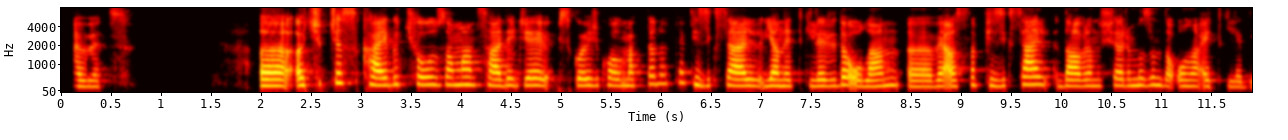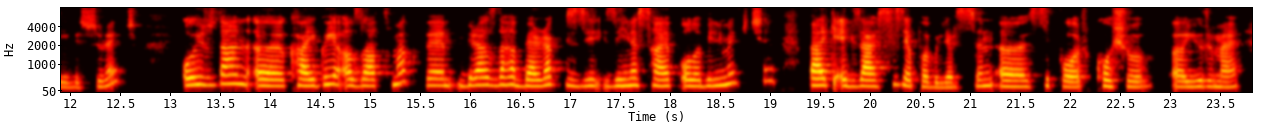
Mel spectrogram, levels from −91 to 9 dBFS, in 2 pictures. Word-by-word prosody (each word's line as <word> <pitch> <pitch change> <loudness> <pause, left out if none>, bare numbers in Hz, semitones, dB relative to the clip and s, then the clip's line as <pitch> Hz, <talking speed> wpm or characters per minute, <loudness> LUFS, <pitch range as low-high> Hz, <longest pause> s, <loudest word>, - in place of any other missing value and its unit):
Evet. 210 -1 -7 1.3
Iıı, 235 0 +11
açıkçası 335 +9 +3
kaygı 260 +1 +4
çoğu 275 -1 -1
zaman 270 +1 +1
sadece 245 -1 +1
psikolojik 245 0 -2
olmaktan 235 +4 -2
öte 315 +3 -9
fiziksel 230 -2 +3
yan 230 0 +4
etkileri 225 0 -3
de 270 - +4
olan, 220 +4 +2
ııı, 205 0 0
ve 220 -1 +3
aslında 250 +4 0
fiziksel 270 +4 +2 0.2
davranışlarımızın 235 +2 0
da 215 - -2
onu 220 0 -3
etkilediği 195 -4 -9
bir 175 - -15
süreç. 245 - -11 0.4
O 250 +2 +1
yüzden, 290 +3 -1
ııı, 230 -1 +3
kaygıyı 240 +4 0
azaltmak 235 +6 -3
ve 240 0 -3
biraz 255 +2 -2
daha 275 -4 -2
berrak 230 +4 +1
bir 245 - -6
zi 230 +1 -6
zihne 230 +4 -1
sahip 235 -2 -1
olabilmek 235 +10 -3
için 405 +1 -13 0.3
belki 245 0 +5
egzersiz 220 +4 0
yapabilirsin. 195 +1 -5
Iıı, 205 -1 0
spor, 200 -2 -4
koşu, 205 -2 -5 0.2
ııı, 195 - -2
yürüme 200 -1 -5
235 Hz, 120 wpm, -22 LUFS, 220-260 Hz, 1.3 s, Iıı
